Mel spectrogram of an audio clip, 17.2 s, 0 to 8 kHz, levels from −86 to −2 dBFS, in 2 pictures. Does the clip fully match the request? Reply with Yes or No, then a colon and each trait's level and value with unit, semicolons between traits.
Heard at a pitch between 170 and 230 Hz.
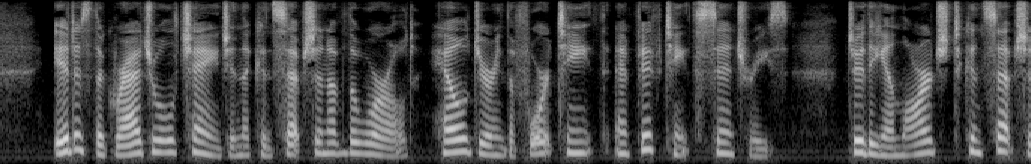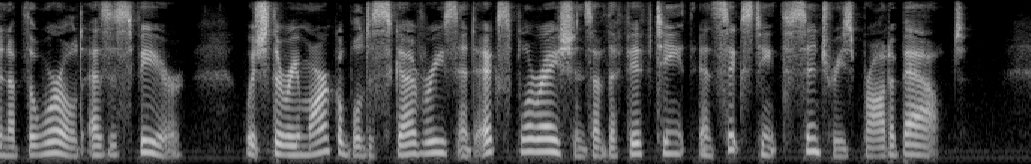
Yes: high, 190 Hz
